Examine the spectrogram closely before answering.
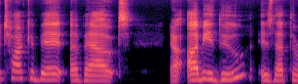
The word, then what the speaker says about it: ABIBOO: Can you talk a bit about now Abidu? Is that the right pronunciation? Avivo. Yeah, Abibo.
